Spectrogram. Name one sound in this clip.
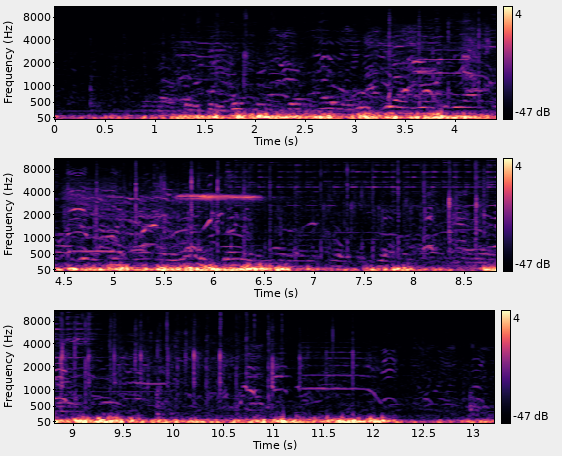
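A crowd of spectators cheers and shouts outdoors from a distance.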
